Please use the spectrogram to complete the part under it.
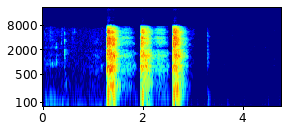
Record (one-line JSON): {"three_cough_length": "4.8 s", "three_cough_amplitude": 32768, "three_cough_signal_mean_std_ratio": 0.27, "survey_phase": "beta (2021-08-13 to 2022-03-07)", "age": "45-64", "gender": "Male", "wearing_mask": "No", "symptom_sore_throat": true, "symptom_abdominal_pain": true, "symptom_fatigue": true, "symptom_onset": "12 days", "smoker_status": "Never smoked", "respiratory_condition_asthma": false, "respiratory_condition_other": false, "recruitment_source": "REACT", "submission_delay": "0 days", "covid_test_result": "Negative", "covid_test_method": "RT-qPCR"}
